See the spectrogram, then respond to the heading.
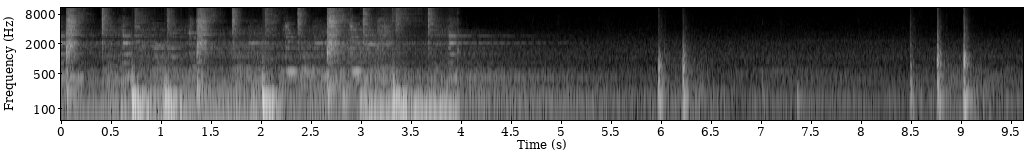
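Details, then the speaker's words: Rogue PRM-806 mixer after repair: sharp knocks on the unit come back through the spring reverb as boomy, splashy crashes with a metallic tail, showing the reverb works. "you can hear it through that spring [Music] that's kind of cool it's kind of like tube preamps if you knock on them you hear the plates rattling around"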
